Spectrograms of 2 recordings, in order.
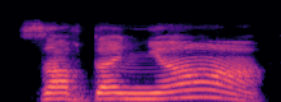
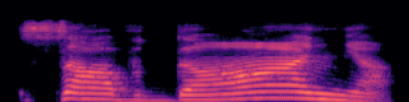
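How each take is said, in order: First: The stress is on another syllable. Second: The stress is on the second syllable. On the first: The speaker calls it wrong. "Ні в якому разі не кажи" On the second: The speaker calls it right. "наголос падає на другий склад"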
